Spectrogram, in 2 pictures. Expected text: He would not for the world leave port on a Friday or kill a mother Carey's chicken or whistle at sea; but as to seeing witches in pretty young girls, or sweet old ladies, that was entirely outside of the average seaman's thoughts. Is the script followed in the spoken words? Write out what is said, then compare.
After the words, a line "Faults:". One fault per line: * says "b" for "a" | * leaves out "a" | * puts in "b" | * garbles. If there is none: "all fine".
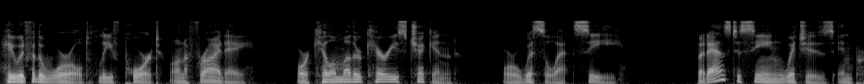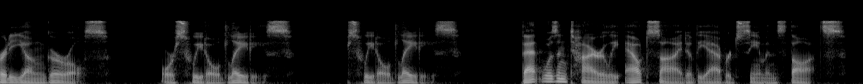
He would for the world leave port on a Friday or kill a mother Carey's chicken or whistle at sea; but as to seeing witches in pretty young girls, or sweet old ladies sweet old ladies, that was entirely outside of the average seaman's thoughts.
Faults:
* leaves out "not"
* puts in "sweet old ladies"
